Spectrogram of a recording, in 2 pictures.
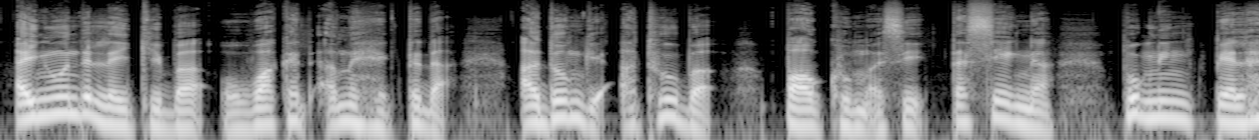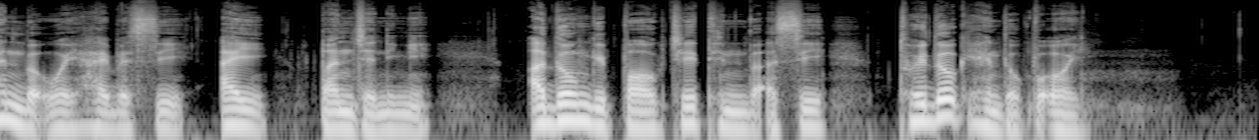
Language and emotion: Manipuri, happy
